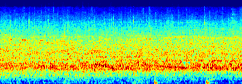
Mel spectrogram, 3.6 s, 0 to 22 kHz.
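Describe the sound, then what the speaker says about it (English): A basketball crowd at a Kentucky vs Mississippi State game applauds a player's effort. Dense, steady clapping from a large arena audience fills the whole stretch without pause. "And the crowd appreciates the effort from 23."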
